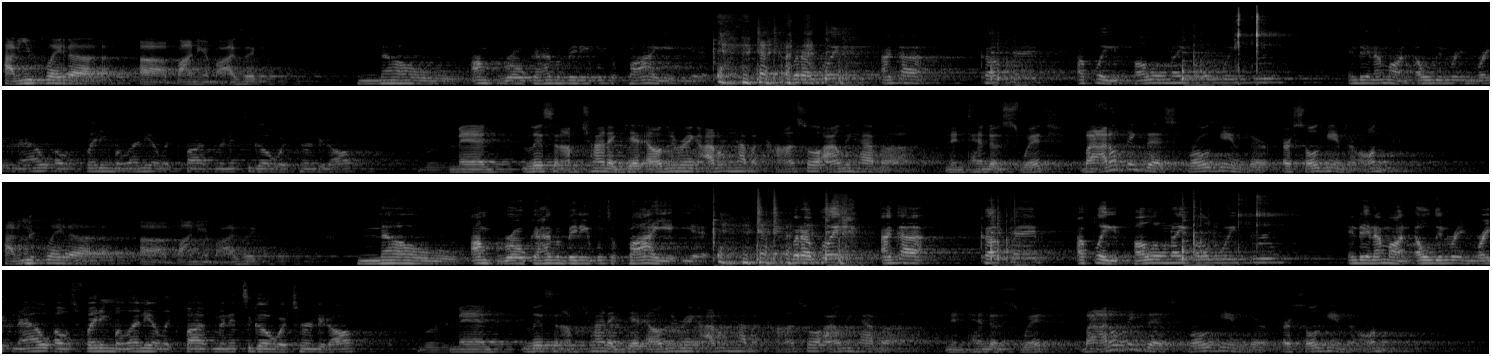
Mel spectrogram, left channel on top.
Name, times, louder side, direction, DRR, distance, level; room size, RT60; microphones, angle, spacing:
voice 1, 0.0-1.1 1.4-2.6 7.1-8.1 19.4-19.8 20.1-24.0 24.3-28.8, left 3 dB, 35° left, 9 dB, 0.8 m, -41 dB
voice 2, 3.6-7.1 7.9-9.3 9.8-10.4 10.7-12.8 13.5-18.4 19.0-19.4 25.8-26.1, right 6 dB, 70° right, 15 dB, 0.5 m, -40 dB
sound 1, 7.1-7.2 7.5-8.0 8.2-8.7 9.9-10.3 11.8-12.2, right 3 dB, 40° right, 0.7 m, -43 dB
sound 2, 12.3-15.2 15.4-16.3 16.6-16.7 17.5-17.6, left 15 dB, 85° left, 0.5 m, -46 dB
21.0 x 13.0 x 4.8 m, 2.7 s
head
